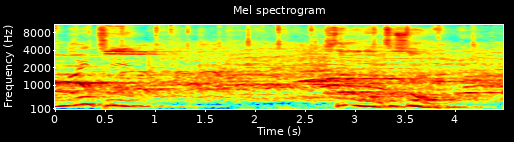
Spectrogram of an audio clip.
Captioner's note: whistle blowing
